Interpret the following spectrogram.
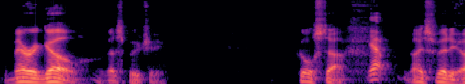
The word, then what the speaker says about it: Amerigo Vespucci: The America Vespucci. Is that how you pronounce that? Yep. Amerigo Vespucci.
